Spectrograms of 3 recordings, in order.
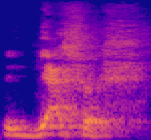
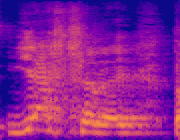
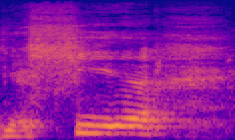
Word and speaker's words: Yashere: Yashere, because the I is almost is Yashere. The I is silent. So I dropped the I to help people pronounce it properly, and they still mispronounce it for a long time. I get called Yashir, Yashur, like oh. So I have to make I've got this thing now. I go it's Yashere. Think Yash. Hooray!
